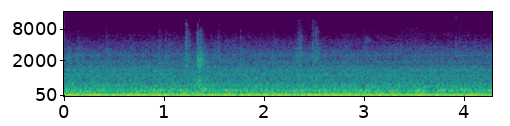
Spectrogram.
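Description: Steady low rumble of a car idling, heard from inside the cabin while stopped, with a couple of faint brief ticks.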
